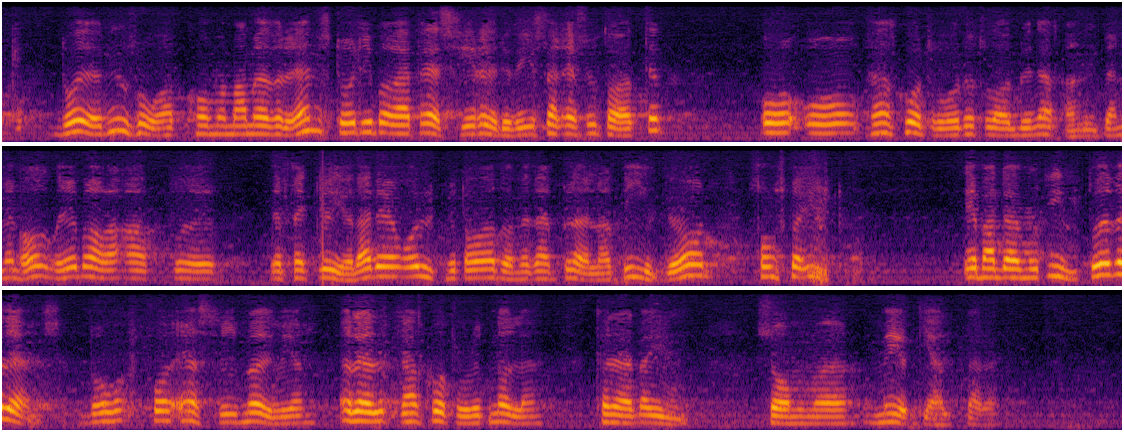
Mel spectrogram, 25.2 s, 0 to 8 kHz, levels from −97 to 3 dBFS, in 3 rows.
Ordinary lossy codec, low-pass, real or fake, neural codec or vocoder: none; 7.2 kHz; fake; codec, 24 kHz, 0.9 kbps, WavTokenizer, medium speech release version 1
